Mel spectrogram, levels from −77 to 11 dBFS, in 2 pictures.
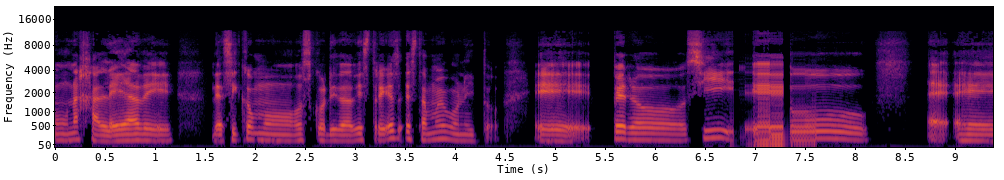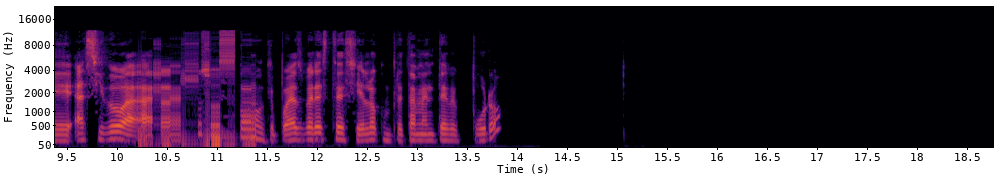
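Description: Audio most likely arrived too slowly to keep the buffer filled, so the software kept repeating the last short block while most of the real speech was skipped. This produced robotic sound from repeated short buffers at 6.75–7.62 s and 10.21–11.40 s. The repetition locks the speech onto a rigid, metallic buzz at 66.7 Hz, which fits a repeated block of about 15 ms, and it only loosely follows the words.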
